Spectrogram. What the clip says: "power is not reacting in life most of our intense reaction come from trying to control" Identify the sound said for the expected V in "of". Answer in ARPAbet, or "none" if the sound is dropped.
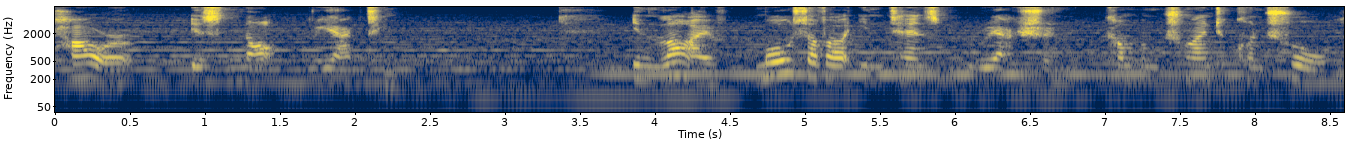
V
